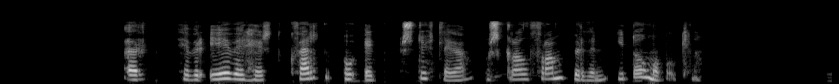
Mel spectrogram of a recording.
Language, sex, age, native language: Icelandic, female, 18-19, Icelandic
